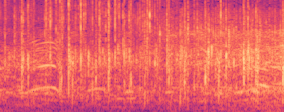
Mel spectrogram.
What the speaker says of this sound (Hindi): तमाम साधु संतों के लिए तालियां बजाओ एक बार।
